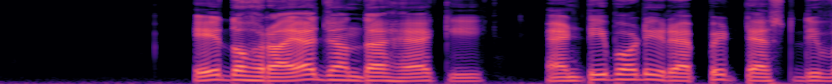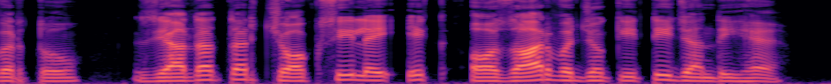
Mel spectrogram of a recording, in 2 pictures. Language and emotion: Punjabi, neutral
